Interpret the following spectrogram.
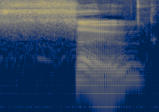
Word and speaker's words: Sou: I don't know So why I guess S-O-U is pronounced so, but I'm pretty confident that's what.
